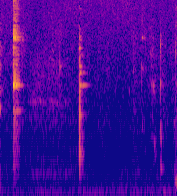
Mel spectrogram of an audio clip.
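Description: Glass clinks as brandy is served from the bar shelf: two clear, bright chinks about a second apart, followed by a few fainter taps and clicks, quiet and without talk.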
